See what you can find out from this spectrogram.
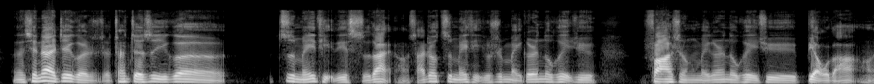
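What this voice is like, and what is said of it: Heavy regional accent, unclear articulation. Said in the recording (Chinese): “吐字不清、口音贼重”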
